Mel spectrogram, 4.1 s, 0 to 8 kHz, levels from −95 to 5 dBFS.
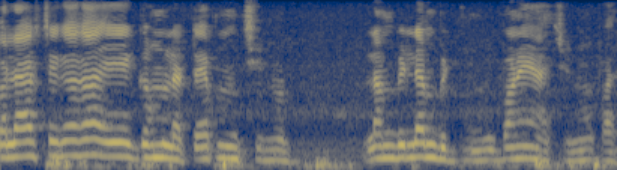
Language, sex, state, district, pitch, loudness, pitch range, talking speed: Garhwali, female, Uttarakhand, Tehri Garhwal, 220 Hz, -22 LUFS, 200-245 Hz, 220 wpm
